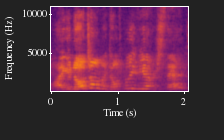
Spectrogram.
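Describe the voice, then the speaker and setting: An actress playing a sweet, cheerful, attentive wife in a stage play, speaking in a gentle, chatty way. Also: female voice, extremely high pitch, lively intonation, fast talker. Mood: cheerful, caring. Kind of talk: stage musical acting. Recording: roomy, distant stage recording, faint noise.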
